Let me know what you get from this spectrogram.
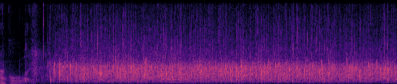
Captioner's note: applause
